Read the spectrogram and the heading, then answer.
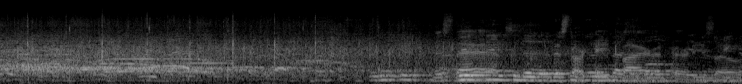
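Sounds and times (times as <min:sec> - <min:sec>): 
large audience applauding: 0:00.0 - 0:05.5
speech: 0:04.4 - 0:07.4.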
